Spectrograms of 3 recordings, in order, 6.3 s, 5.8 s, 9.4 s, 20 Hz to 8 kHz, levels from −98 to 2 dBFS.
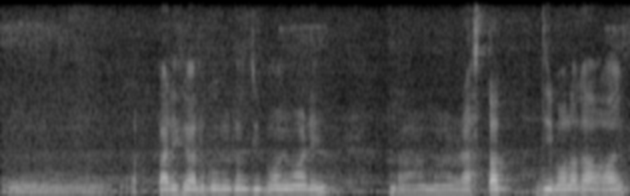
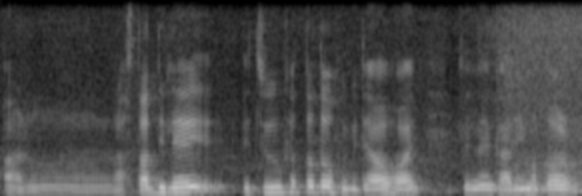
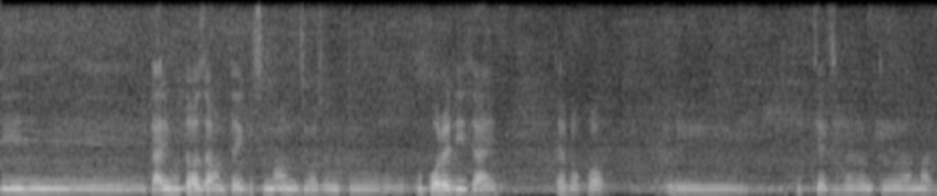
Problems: background sounds at intervals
